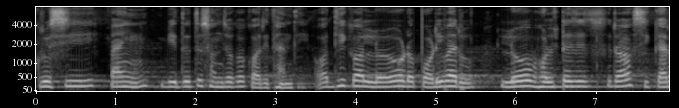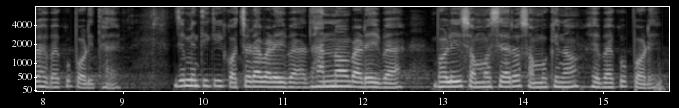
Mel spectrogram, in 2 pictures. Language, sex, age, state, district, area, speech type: Odia, female, 60+, Odisha, Dhenkanal, rural, spontaneous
